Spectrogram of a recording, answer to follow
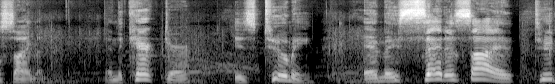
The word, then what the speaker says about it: Toomey: And the character is Toomey. And they set aside to Toomey, Tomb rhymes with doom.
